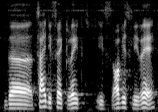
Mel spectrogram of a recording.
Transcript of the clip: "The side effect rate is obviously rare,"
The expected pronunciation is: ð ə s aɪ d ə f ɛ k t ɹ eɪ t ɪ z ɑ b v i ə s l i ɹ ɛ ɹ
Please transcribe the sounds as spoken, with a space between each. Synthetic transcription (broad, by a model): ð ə s aɪ d ə f ɛ k t ɹ eɪ t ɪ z ɑ b v i ə s l i ɹ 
